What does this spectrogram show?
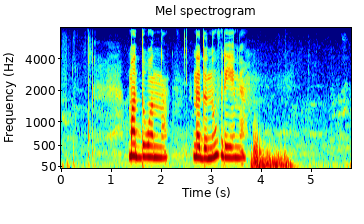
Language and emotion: Russian, neutral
